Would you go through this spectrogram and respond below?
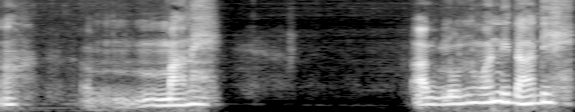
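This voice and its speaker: A man's voice: a little high, slow, darkish tone, breathy edge, exaggerated voice. A man playing an aggrieved but dutiful young son in an audio drama. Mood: dutiful, concerned.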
